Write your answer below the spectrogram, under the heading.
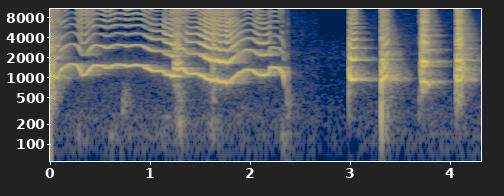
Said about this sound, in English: it appears, is made when an elephant presses air out between its tensed lips, which produces a noisy vibration. I couldn't find this technique to be described in any other animal except for human trumpet players. They call this technique lip buzzing.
